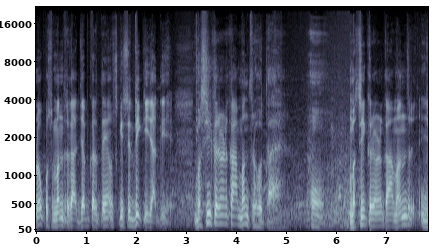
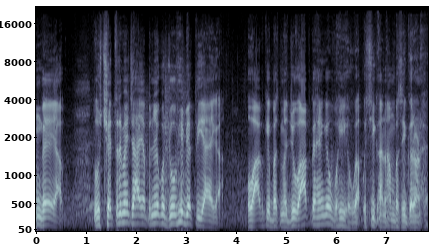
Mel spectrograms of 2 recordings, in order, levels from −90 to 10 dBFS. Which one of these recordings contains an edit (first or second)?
first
